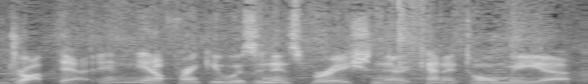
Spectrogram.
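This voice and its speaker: A man in his forties telling a story in a laid-back, deadpan way during an interview. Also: medium pitch, racing, vocal fry, music in the background. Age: 40s.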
